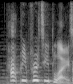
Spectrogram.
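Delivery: very high, playful sing-song lilt; playful cutesy voice. Pretend. Gamer playfully selling his utopia world, cutesy high voice. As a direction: pitch it way up, mock-sweet.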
